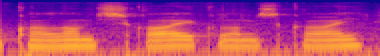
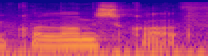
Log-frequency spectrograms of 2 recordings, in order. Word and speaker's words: Kolomenskoye: Pessoal, eu tava falando Kolomskoy, e aí eu fui ler o nome em russo e eu vi que eu estava falando a pronúncia do local errado. É Kolomskov, mas nunca é tarde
